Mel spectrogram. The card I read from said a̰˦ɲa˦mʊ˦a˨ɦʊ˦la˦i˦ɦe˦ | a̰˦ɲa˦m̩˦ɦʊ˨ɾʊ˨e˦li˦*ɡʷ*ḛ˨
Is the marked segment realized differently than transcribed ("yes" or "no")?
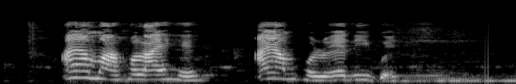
no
